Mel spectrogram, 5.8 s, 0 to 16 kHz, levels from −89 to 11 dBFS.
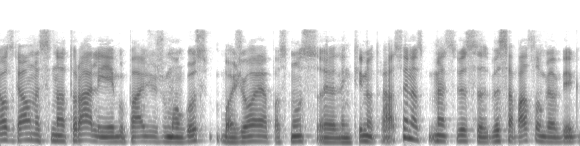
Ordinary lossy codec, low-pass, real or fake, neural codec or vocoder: MP3, 64 kbps; 7.2 kHz; fake; codec, 16 kHz, 6 kbps, DAC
